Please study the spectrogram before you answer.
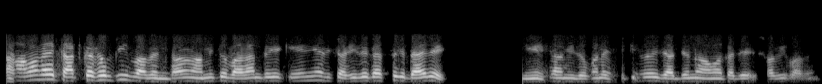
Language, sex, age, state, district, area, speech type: Bengali, male, 60+, West Bengal, South 24 Parganas, urban, conversation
